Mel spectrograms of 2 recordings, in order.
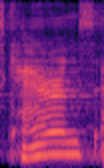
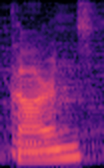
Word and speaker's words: cairns: Cairns? – Cairns or cairns. – Okay. – You can pronounce it either way, actually.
